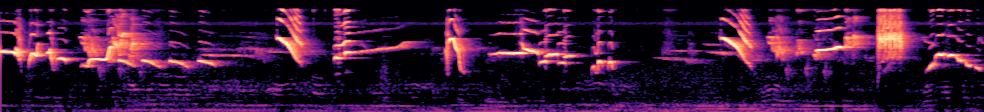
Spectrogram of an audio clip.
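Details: White-rumped shama song for provoking a rival into calling: crisp, rapid whistled phrases with steep sweeps and trills, in repeated bursts across ten seconds, including one harsh noisy note near the end.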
